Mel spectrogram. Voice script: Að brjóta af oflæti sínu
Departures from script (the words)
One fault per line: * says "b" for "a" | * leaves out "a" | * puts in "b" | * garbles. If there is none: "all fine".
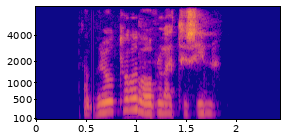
all fine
